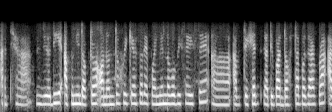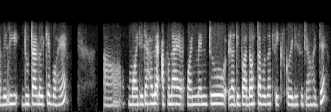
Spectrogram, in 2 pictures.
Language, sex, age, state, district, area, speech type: Assamese, female, 18-30, Assam, Dibrugarh, rural, conversation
